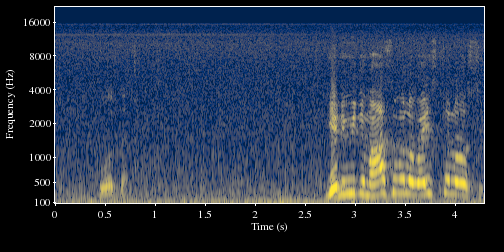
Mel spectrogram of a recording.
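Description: A man's voice giving a spoken discourse: a short phrase about half a second in, then speech again from near the three-second mark, over a steady low hum and hiss in the recording.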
